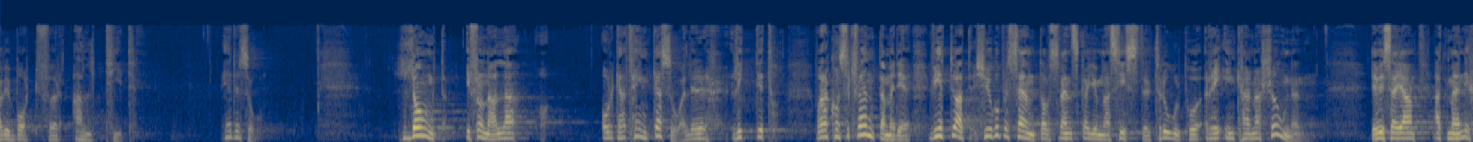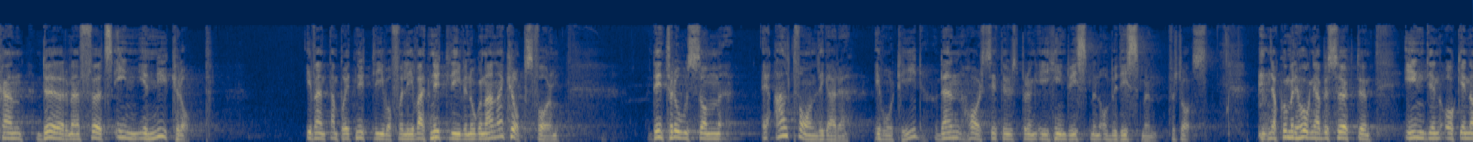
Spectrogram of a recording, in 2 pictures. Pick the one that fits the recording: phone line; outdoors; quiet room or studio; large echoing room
large echoing room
